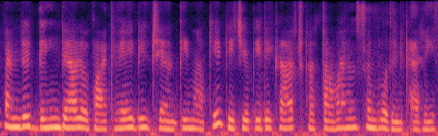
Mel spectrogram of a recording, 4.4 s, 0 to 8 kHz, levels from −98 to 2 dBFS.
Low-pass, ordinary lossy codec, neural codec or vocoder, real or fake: none; none; codec, 16 kHz, 1 kbps, FreqCodec, smaller model; fake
